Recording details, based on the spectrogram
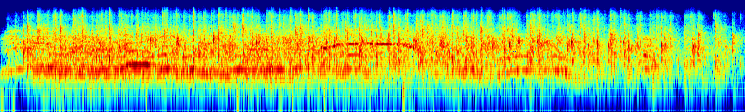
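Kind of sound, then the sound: crowd, audience round of applause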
